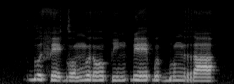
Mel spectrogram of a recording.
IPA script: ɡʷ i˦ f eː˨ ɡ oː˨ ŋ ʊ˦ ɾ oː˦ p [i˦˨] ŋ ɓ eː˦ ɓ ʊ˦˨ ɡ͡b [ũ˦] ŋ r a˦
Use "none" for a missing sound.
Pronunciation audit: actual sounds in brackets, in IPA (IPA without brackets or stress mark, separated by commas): i˨˦, u˦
